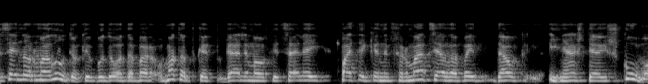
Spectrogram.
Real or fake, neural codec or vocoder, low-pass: fake; codec, 16 kHz, 8 kbps, FunCodec, trained on LibriTTS, 25 frames a second; 7.2 kHz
